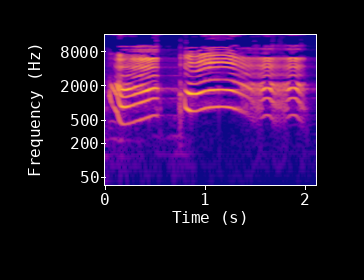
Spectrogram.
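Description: Double yellow-headed Amazon parrot singing loudly in a human-like voice: a falling swoop, a short break, then a second swoop into a held note that ends in a wavering vibrato.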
